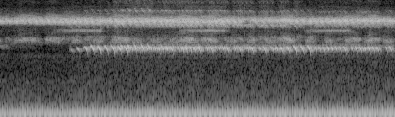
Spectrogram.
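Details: Grass insects trilling. A high steady whine runs throughout, and a second rapid pulsed trill joins under a second in, set against a low humming background.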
